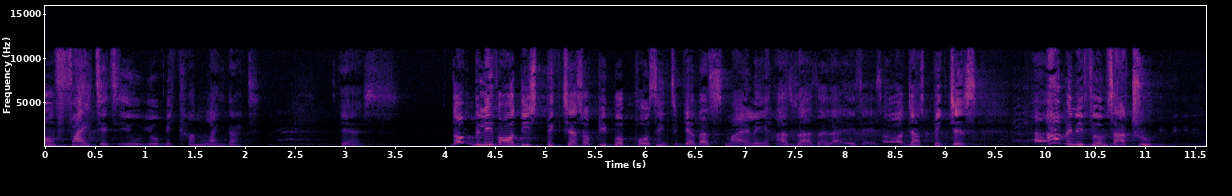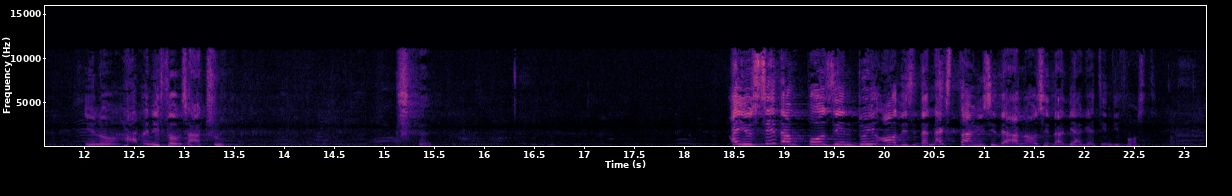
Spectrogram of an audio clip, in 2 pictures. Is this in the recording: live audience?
yes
